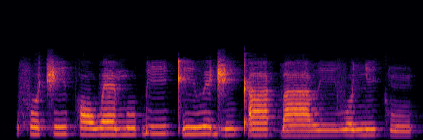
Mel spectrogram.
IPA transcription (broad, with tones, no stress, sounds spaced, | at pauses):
f ʊ˨ t͡ʃ i˨˦ pʰ ɔ˨ w ɛ˨ m u˨ ɓ iː˦ kʼ i˦ β ɪ˦ d͡ʒ i˨ kʼ aː˦ ɡ͡b aː˨ β iː˨ v ʊ˦ ɲ i˦ kʰ ũ˨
